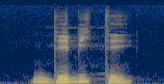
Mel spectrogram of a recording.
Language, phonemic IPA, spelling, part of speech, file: French, /de.bi.te/, débiter, verb, Fr-débiter.ogg
- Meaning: 1. to sell continuously 2. to turn out, produce (continuously) 3. to recite, deliver 4. to reel off, rattle off 5. (singing) to sing quickly and in a lively manner 6. to spread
